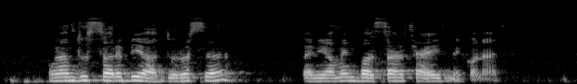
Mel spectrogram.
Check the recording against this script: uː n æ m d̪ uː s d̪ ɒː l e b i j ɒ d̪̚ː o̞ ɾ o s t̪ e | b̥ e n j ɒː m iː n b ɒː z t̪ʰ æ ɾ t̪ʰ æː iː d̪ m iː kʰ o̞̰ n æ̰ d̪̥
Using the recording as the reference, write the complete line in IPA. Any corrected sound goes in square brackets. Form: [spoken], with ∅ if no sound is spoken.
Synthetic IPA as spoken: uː n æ m d̪ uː s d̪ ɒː [ɾ] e b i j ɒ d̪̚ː o̞ ɾ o s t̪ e | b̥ e n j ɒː m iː n b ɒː z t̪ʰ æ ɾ t̪ʰ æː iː d̪ m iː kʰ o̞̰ n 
